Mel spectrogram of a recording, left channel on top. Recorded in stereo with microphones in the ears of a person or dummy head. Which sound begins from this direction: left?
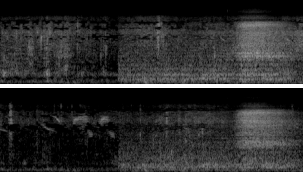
Breathing, at 1.2 s.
